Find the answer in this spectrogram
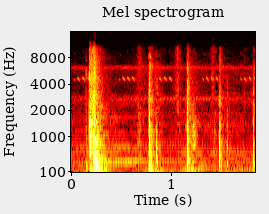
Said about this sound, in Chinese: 摔门声震落了祝海棠的眼泪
